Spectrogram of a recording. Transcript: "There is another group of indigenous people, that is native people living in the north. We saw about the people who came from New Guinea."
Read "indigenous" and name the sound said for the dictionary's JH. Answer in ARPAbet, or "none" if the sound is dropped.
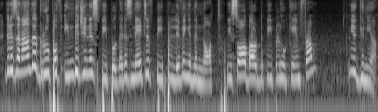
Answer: JH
